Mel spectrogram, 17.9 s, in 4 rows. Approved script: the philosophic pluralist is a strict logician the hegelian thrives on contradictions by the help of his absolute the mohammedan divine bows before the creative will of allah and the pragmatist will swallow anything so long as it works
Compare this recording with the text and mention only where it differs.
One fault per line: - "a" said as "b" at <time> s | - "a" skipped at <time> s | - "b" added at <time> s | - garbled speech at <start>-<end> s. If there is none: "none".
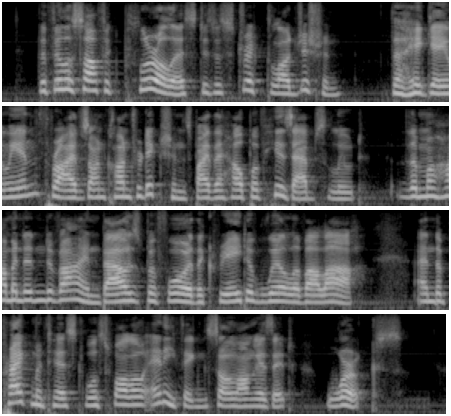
none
